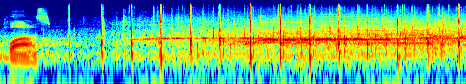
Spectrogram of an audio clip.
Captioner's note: crowd applauding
